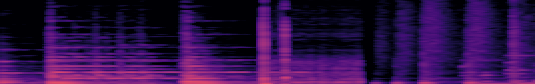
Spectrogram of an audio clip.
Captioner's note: static; ka-chunk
